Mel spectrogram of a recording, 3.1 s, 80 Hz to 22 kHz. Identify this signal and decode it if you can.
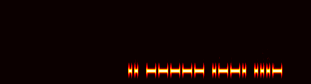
Morse code, heard as a keyed tone, about 40 wpm, 700 Hz. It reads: I0PV
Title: DXCC-100 Call Signs - 4 Characters - 40wpm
